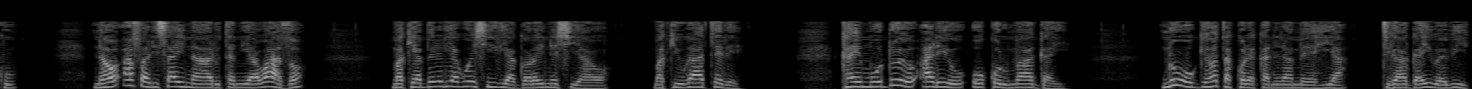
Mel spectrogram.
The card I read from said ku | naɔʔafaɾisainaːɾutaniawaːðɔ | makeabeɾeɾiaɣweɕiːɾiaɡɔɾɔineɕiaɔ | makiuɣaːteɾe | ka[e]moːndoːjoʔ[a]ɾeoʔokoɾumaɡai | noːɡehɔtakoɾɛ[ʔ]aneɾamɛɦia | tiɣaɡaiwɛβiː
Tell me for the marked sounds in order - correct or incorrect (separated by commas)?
correct, correct, incorrect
